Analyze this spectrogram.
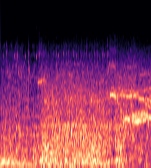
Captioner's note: whirring; crashing; all screaming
